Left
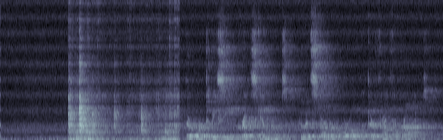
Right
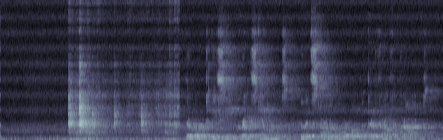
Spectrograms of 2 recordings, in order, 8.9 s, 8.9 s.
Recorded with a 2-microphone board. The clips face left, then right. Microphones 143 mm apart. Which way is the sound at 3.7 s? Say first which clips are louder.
Left 1 dB; 15° right (ahead or behind).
